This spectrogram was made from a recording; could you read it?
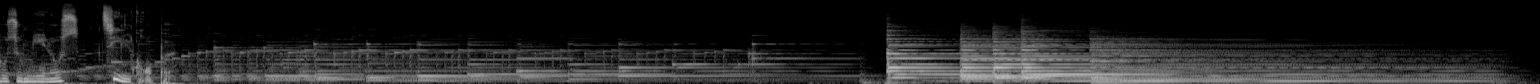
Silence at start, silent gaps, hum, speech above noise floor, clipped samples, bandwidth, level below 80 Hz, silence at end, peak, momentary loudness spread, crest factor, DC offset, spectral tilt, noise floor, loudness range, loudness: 0 s; none; none; 24 dB; under 0.1%; 18 kHz; -48 dBFS; 0.25 s; -10 dBFS; 18 LU; 18 dB; under 0.1%; -5 dB/octave; -49 dBFS; 13 LU; -27 LUFS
